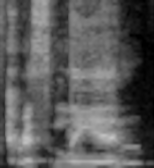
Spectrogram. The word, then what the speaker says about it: Chrislyn: I told my grandmother when I named my daughter Chrislyn. I said, "Look, Granny, it's one word and it's pronounced like this, Chrislyn."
